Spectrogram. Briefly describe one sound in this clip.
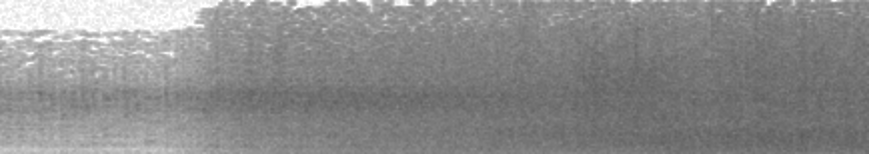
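A motorboat's engine hums steadily as it speeds over water.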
